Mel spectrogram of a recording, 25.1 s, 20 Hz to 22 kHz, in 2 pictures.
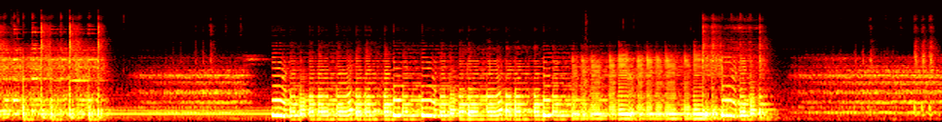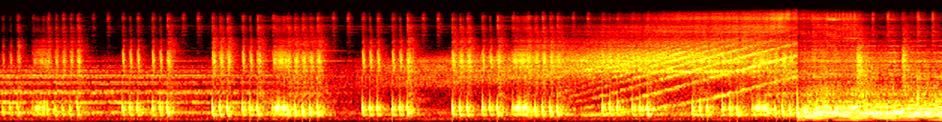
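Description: Guitar-and-electronic music played through a pair of small speaker boxes driven by a TDA7297 amplifier board, with no audible distortion. The music drops back about a second and a half in, picks up again near four seconds, dips briefly near ten seconds, and has rising sweeps near the end.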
